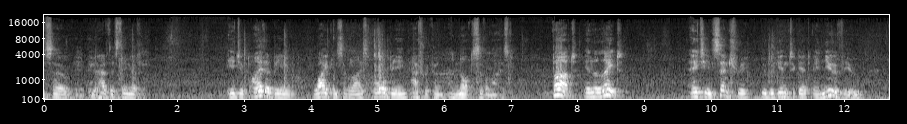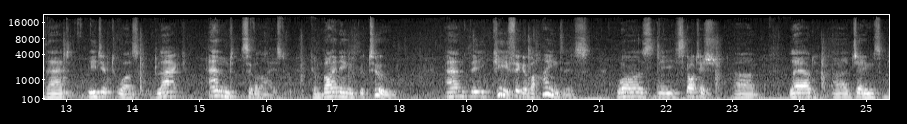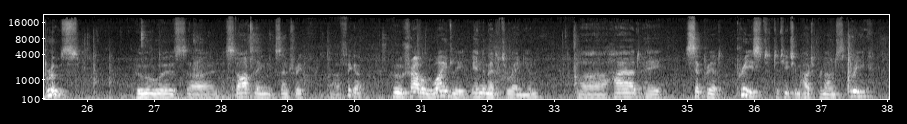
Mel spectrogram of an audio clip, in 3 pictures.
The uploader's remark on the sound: Speaking at the African Athena conference.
